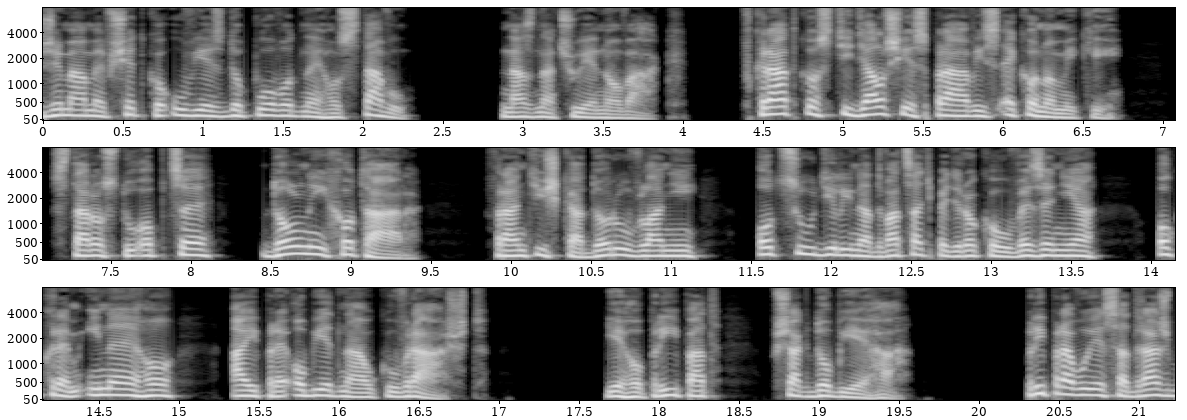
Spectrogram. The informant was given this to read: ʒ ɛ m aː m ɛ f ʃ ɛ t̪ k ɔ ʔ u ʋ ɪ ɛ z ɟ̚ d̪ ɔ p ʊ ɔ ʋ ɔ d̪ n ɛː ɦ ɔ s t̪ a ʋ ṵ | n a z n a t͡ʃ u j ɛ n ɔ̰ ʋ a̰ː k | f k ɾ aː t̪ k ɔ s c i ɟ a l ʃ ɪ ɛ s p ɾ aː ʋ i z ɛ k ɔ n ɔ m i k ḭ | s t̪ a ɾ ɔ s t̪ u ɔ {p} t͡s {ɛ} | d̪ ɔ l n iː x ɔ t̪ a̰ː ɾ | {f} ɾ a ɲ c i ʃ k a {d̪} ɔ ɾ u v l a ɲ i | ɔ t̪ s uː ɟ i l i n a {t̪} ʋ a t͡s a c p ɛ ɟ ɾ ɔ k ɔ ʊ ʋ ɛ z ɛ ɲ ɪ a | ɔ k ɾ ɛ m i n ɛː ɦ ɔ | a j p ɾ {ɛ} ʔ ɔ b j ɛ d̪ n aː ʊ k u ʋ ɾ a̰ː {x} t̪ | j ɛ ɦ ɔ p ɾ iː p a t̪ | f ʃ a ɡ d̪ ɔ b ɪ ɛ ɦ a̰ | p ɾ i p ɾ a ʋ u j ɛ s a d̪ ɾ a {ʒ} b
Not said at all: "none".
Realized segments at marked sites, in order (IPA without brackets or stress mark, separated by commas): p, ɛ, f, d̪, d̪, ɛ, ʃ, ʒ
